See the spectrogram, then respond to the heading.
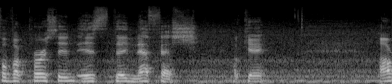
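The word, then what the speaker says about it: נפש: say that very well nephesh notice the accent on the first syllable what does nephesh mean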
